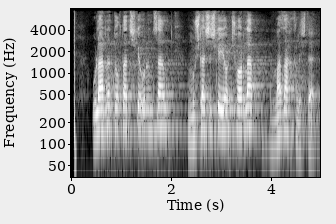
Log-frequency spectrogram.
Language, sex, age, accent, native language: Uzbek, male, 18-24, Navoiy, Uzbek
